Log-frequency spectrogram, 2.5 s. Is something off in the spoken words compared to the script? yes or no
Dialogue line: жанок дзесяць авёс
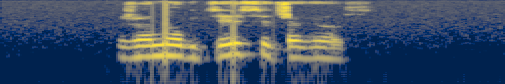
no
